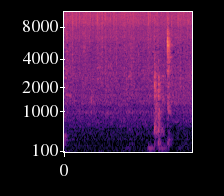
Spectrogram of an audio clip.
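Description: Softened tomatoes fry in a pan with a pinch of chili powder, making a soft, even sizzle that ends in a couple of quick scraping clicks from a spoon.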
